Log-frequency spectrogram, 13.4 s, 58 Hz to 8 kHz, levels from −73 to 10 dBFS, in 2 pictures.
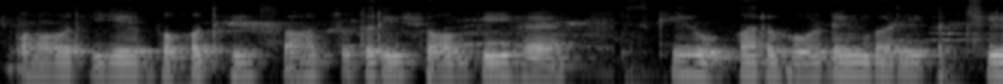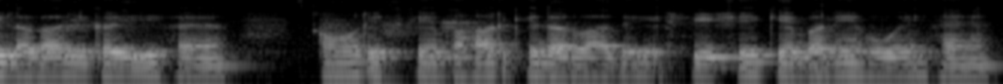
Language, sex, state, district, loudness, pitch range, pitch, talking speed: Hindi, male, Uttar Pradesh, Jyotiba Phule Nagar, -31 LUFS, 95-100 Hz, 100 Hz, 120 wpm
